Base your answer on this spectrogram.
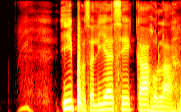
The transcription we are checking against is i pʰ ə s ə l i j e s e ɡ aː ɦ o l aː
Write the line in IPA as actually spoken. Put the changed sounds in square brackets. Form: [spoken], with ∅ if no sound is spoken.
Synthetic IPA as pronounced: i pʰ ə s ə l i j [a] s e [k] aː ɦ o l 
